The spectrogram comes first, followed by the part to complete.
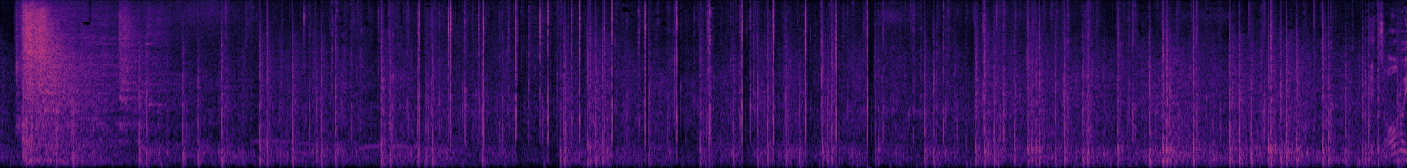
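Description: Confetti cannons fire with a rushing blast at the start, followed by dense, irregular clapping that goes on throughout.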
